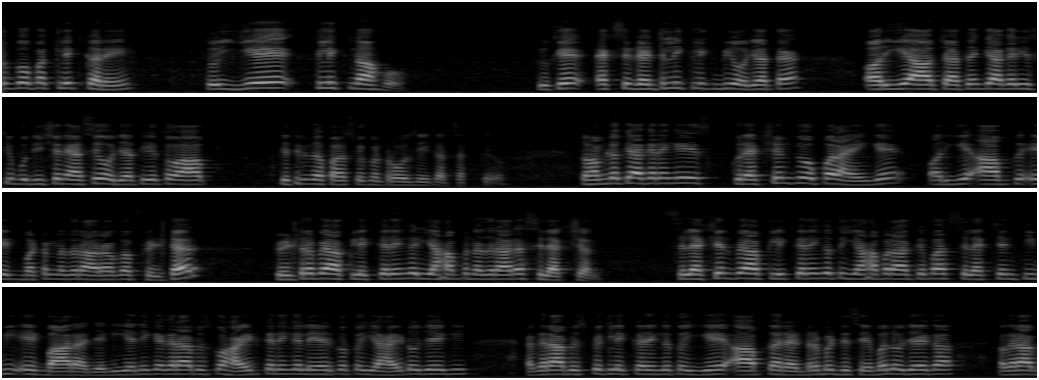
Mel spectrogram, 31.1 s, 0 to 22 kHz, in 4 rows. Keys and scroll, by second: 9.6 ctrl+z.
